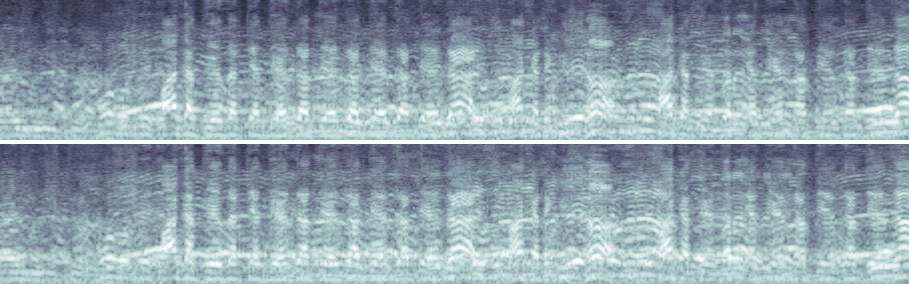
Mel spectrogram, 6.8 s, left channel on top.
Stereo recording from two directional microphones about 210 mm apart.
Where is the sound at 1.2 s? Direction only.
20° left (ahead or behind).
